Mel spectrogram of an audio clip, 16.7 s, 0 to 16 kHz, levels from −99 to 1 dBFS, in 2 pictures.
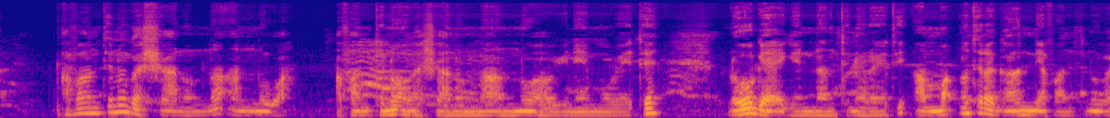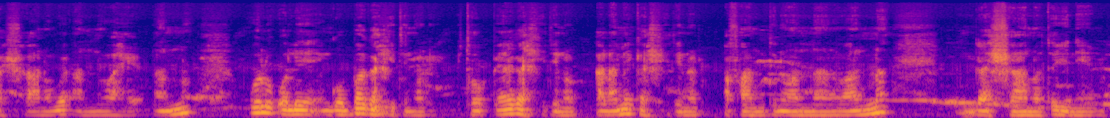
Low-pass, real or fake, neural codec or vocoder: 14.4 kHz; fake; vocoder, 48 kHz, 128 mel bands, Vocos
